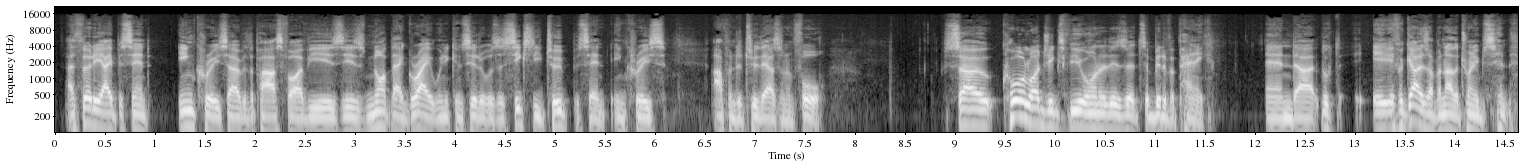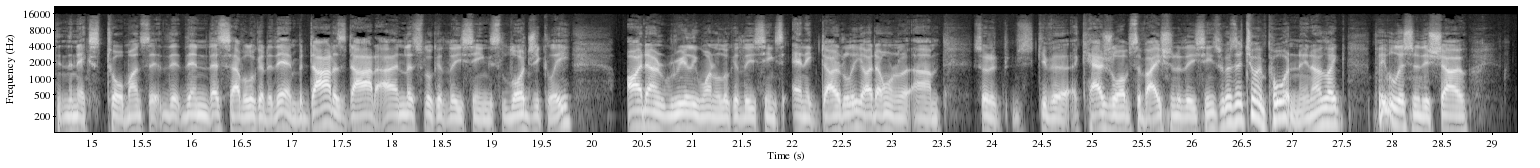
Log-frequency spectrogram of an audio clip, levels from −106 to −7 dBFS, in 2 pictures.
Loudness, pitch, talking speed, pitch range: -18 LUFS, 105 Hz, 215 wpm, 95-115 Hz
